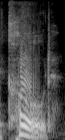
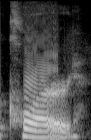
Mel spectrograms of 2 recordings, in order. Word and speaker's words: cord: r and don't say code yeah don't say umbilical code umbilical cord on the or o r always get your R back there or or unconscious unconscious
